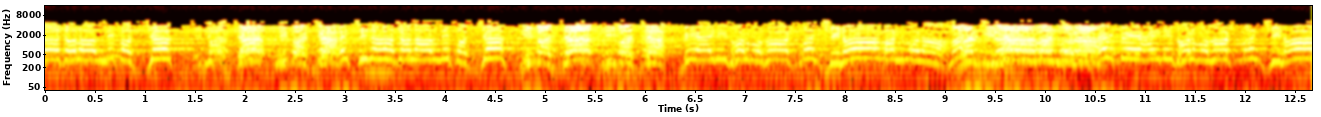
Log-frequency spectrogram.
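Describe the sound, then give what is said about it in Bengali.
A crowd chanting slogans near Presidency College, many voices shouting phrases in loud, rhythmic bursts that repeat steadily throughout. “ঠিক এই সময় Presidency কলেজের দিকে slogan উঠল।”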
